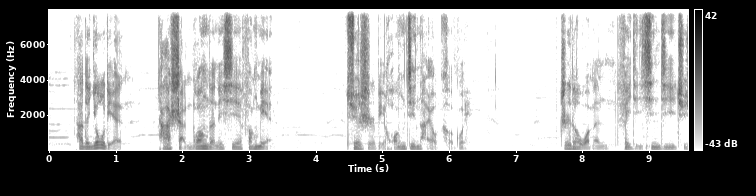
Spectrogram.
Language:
Chinese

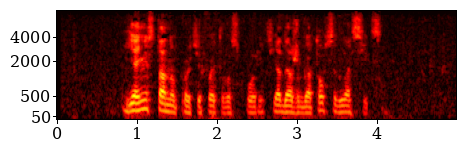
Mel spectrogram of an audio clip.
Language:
Russian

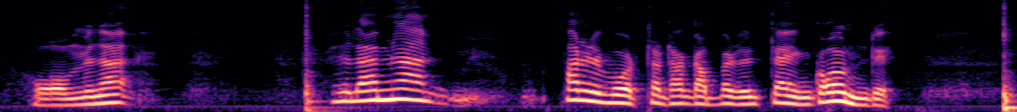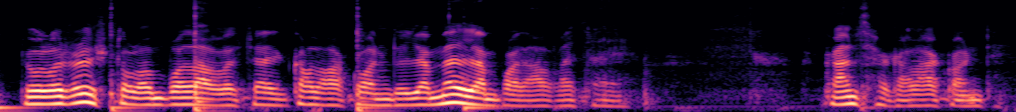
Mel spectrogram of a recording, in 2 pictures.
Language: Finnish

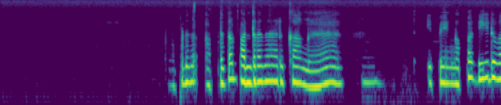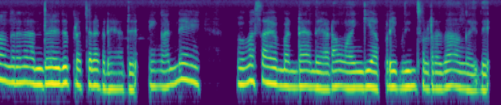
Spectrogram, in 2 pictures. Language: Tamil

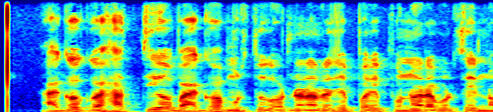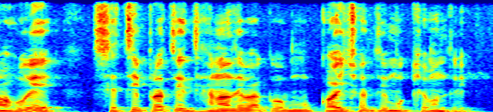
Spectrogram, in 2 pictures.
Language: Odia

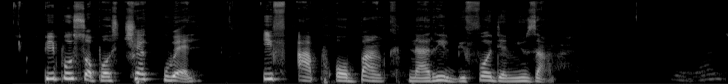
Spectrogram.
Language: Nigerian Pidgin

